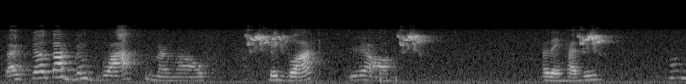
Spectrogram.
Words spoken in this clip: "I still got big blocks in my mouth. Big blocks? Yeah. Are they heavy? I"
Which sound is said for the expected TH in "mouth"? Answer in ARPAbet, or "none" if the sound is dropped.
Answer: F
